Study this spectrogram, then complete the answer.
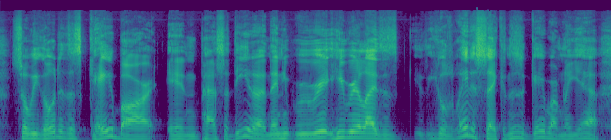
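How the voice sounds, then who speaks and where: At a very fast pace with hardly any pauses, a man with a New York accent speaks at medium pitch with ordinary pitch variation on a very clean recording with a silent background. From Bronx, New York, Puerto Rican family. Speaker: comedian and actor. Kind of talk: casual chat.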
